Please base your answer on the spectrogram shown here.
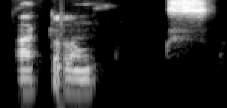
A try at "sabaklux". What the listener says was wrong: We add our ux, nice, ux. Now be careful. I hear, it almost sounds like you're saying unks. Unks is a different ending. It means something else. So don't do unks. Sabaklux. Yeah, so sabaklux.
